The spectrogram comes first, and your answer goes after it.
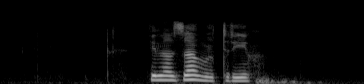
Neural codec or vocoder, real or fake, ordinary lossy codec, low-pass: codec, 16 kHz, 1 kbps, FunCodec, trained on LibriTTS, 50 frames a second; fake; none; none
